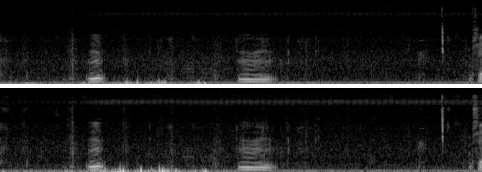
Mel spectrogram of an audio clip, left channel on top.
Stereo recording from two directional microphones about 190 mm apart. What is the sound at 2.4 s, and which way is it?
Speech, 15° right (ahead or behind).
